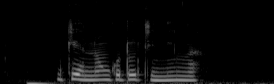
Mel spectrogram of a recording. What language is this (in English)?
Masai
